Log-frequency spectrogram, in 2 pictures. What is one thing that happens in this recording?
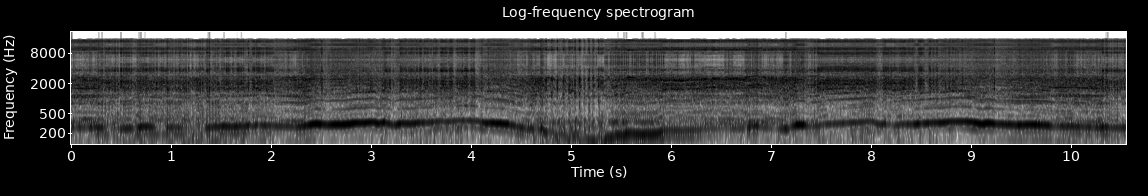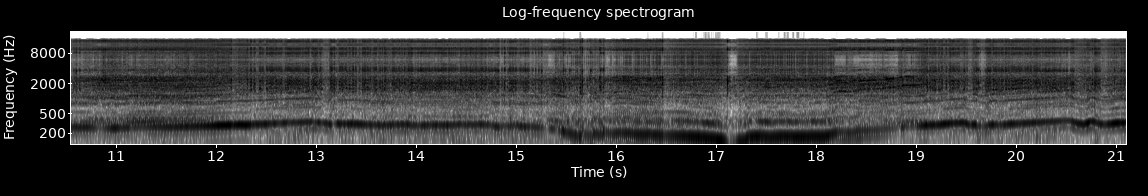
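A racing car engine roars loudly up close, its pitch rising and dropping as it speeds up and slows for turns.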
